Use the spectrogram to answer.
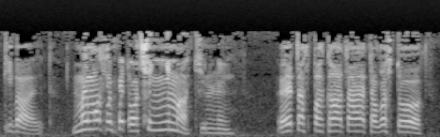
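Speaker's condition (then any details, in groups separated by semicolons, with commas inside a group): Deafness, congenital; speaks little, lip-reads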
